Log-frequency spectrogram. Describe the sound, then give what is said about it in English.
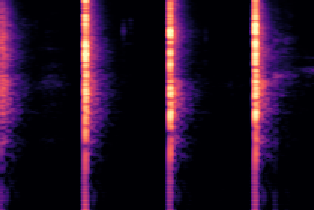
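Three sharp hand claps giving a beat in a steady, evenly spaced rhythm, crisp, with quiet room noise between them and no voices. “she would start clapping. yeah, give me a beat.”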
